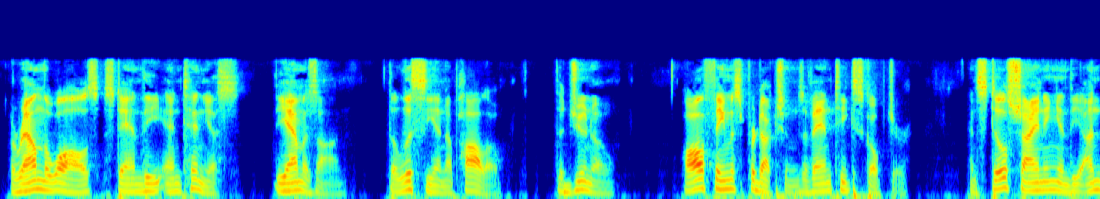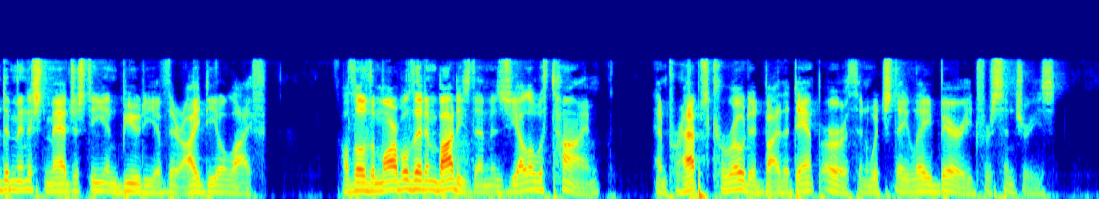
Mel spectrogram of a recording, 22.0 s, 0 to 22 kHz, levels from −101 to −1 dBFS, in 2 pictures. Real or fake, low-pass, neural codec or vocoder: real; 7.2 kHz; none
